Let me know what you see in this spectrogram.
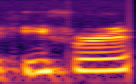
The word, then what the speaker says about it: heifer: Can you even imagine what a heifer is?" And I go, it's a cow, and it's pronounced heifer.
